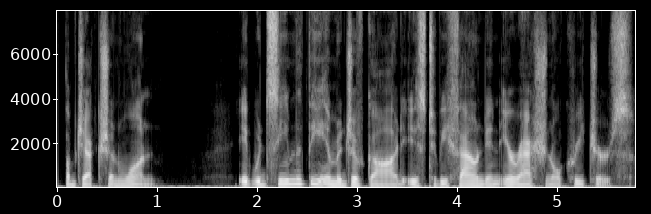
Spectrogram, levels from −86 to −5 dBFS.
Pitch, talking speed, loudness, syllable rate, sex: 105 Hz, 175 wpm, -19 LUFS, 5.6 syllables/s, male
